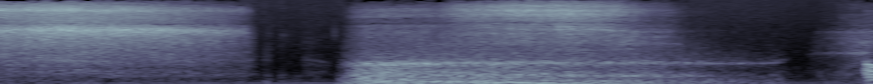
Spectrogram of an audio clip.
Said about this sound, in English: Hey, I'm going to take a deep breath.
